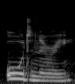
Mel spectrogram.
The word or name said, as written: ordinary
